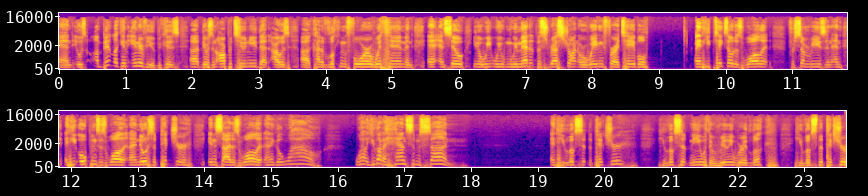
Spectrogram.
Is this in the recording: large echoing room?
yes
